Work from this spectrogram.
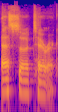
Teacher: this word has 4 syllables, and the stress is on that third syllable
